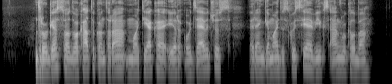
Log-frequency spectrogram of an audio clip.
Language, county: Lithuanian, Telšiai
